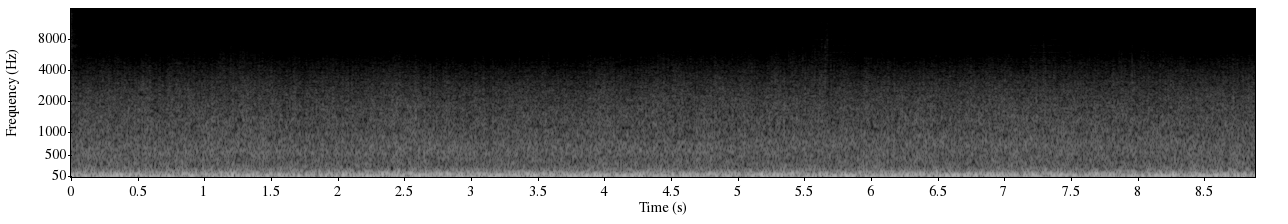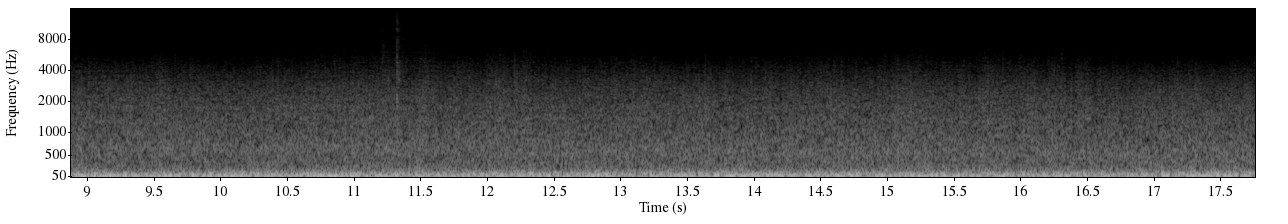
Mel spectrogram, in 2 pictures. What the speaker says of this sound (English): This is the slowest I've launched a rocket in a long time.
